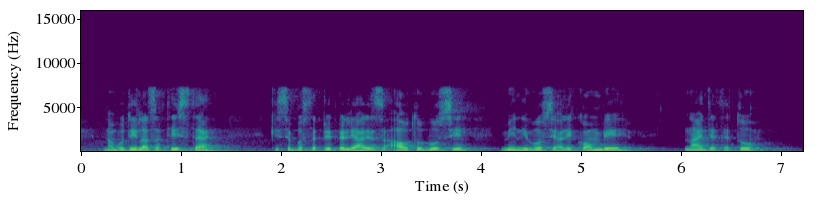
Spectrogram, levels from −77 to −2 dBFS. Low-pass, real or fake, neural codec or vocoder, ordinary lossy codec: 7.2 kHz; fake; codec, 16 kHz, 8 kbps, FunCodec, trained on LibriTTS, 25 frames a second; none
